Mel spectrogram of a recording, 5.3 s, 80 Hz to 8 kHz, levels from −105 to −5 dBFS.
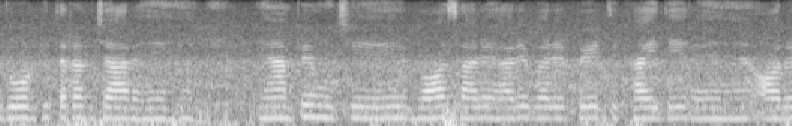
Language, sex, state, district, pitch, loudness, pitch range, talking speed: Hindi, male, Chandigarh, Chandigarh, 215 Hz, -18 LUFS, 210-220 Hz, 215 wpm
